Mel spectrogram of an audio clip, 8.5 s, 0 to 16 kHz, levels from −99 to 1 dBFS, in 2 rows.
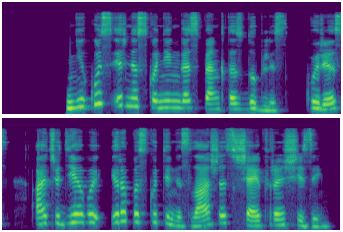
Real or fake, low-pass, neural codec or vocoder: real; 10.8 kHz; none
